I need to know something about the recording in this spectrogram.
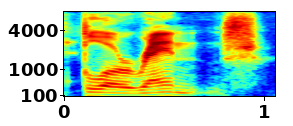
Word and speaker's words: Blorenge: and theirs is Blorenge. Yeah, you're not pronouncing it correctly then.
